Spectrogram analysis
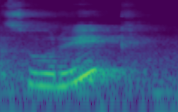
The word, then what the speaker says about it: zurück: 25 Euro zurück. Danke. Recordemos también la EU, que la pronunciamos como hoy. Y umlaut, los cambios de vocal. U. Aquí solamente nos parece la U. La pronunciamos como U. Zurück.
